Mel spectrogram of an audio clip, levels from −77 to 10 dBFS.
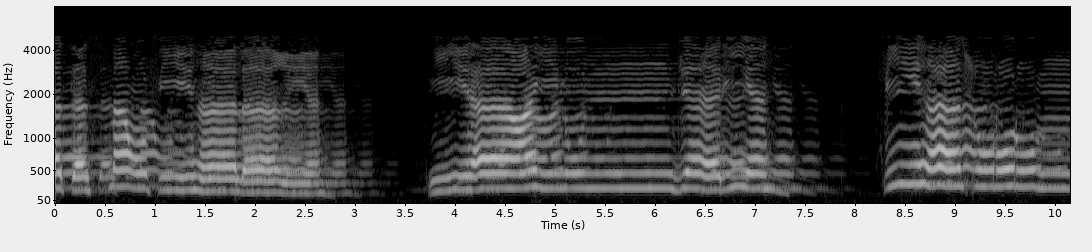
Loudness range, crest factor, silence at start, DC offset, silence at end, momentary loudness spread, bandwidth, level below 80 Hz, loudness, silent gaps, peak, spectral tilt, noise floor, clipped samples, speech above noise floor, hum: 5 LU; 16 dB; 0 s; under 0.1%; 0 s; 15 LU; 5.2 kHz; -80 dBFS; -21 LUFS; none; -6 dBFS; -10 dB/octave; -64 dBFS; under 0.1%; 43 dB; none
